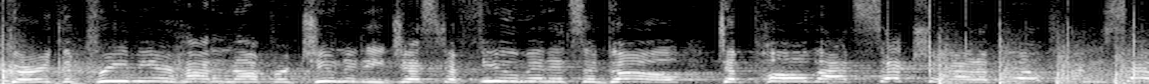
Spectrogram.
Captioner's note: applause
